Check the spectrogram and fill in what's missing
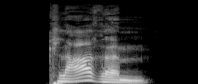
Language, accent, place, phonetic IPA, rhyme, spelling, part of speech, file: German, Germany, Berlin, [ˈklaːʁəm], -aːʁəm, klarem, adjective, De-klarem.ogg
- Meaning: strong dative masculine/neuter singular of klar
